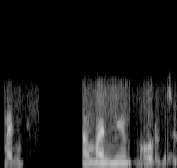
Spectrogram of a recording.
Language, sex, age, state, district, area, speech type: Malayalam, male, 30-45, Kerala, Palakkad, rural, conversation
